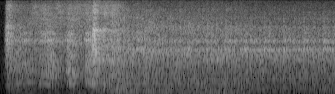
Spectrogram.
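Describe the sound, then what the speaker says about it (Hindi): A Mahindra Scorpio pickup, running with its engine cover off after a power-loss repair, cranks and catches, then settles into a steady, fairly loud idle close by with no talking. "लो जी स्टार्ट हो गई गाड़ी।"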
